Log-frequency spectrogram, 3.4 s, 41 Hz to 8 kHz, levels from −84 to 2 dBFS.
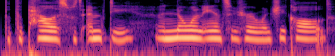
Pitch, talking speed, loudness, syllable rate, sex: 215 Hz, 235 wpm, -19 LUFS, 6.5 syllables/s, female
